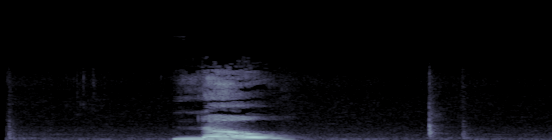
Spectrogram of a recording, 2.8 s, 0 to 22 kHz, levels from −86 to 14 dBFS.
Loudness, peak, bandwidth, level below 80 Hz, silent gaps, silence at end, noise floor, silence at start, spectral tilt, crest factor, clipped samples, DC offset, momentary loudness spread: -19 LUFS; -4 dBFS; 12 kHz; -76 dBFS; none; 1.3 s; -59 dBFS; 0.85 s; -4.5 dB/octave; 20 dB; under 0.1%; under 0.1%; 22 LU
